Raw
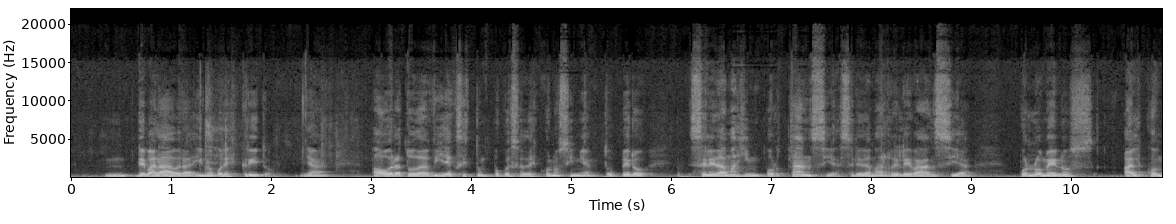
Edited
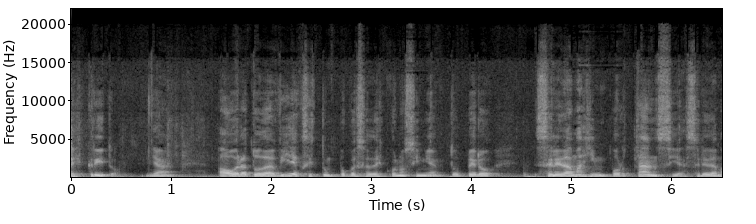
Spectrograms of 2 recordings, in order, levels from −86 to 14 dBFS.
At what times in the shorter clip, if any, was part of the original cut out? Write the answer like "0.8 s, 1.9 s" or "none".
none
